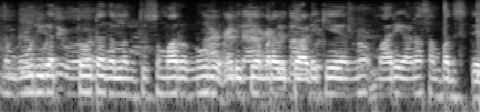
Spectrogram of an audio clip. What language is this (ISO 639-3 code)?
kan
